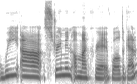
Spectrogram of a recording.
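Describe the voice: At a medium pitch and a fairly slow pace, a woman speaks with lively intonation in a bright, sharp, clear, smooth tone.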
